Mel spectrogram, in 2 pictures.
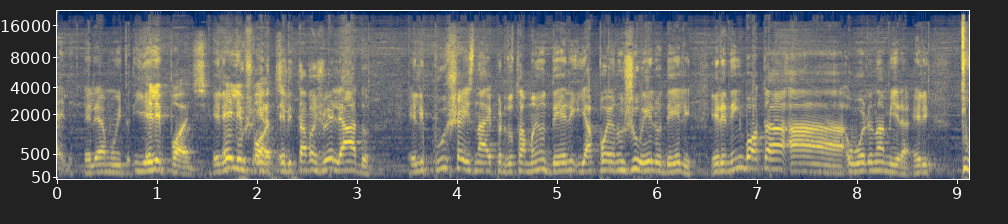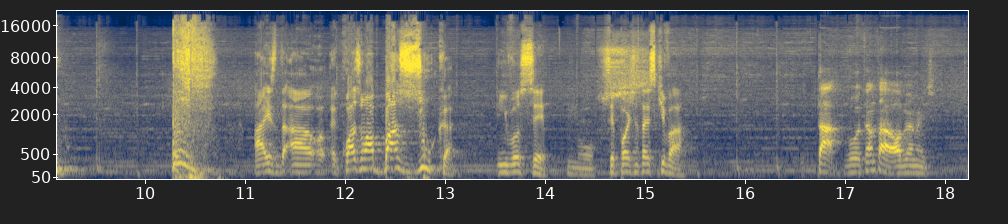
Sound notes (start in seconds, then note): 10.2 boom; 10.2 pow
